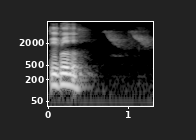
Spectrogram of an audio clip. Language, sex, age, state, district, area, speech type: Assamese, male, 60+, Assam, Charaideo, rural, read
